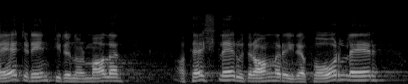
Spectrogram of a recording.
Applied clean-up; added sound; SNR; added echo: none; none; none; none.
